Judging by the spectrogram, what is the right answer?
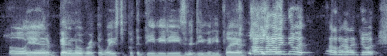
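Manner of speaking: put-on voice pushed very high in pitch. Retelling a comedy bit about a mother's job: Bill Burr impression. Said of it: "I love your impression of Bill Burr".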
